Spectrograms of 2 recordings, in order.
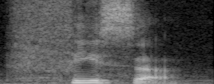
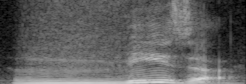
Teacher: I said fisa with an unvoiced F I should have said Visa with a voice Visa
